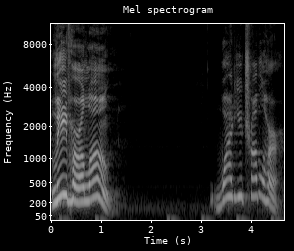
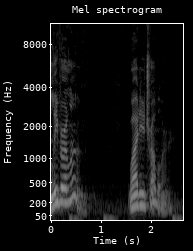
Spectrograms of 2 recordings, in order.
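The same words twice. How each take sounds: First: It is said in a stern, forceful tone. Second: It is read in a calm, plain tone.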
